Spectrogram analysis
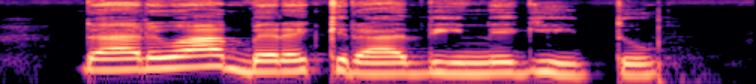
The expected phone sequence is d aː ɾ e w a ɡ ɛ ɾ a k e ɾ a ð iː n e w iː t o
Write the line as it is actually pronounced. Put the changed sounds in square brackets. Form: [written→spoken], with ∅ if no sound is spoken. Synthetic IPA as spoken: d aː ɾ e w a [ɡ→b] ɛ ɾ [a→ɛ] k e ɾ a ð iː n e [w→ɣ] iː t o

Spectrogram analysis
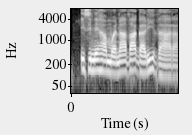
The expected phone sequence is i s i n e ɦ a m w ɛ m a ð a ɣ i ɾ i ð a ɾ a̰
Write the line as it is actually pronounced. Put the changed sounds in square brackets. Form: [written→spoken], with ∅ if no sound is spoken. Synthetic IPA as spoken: i s i n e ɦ a m w ɛ [m→n] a ð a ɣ [i→a] ɾ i ð a ɾ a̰

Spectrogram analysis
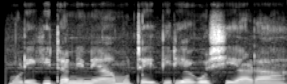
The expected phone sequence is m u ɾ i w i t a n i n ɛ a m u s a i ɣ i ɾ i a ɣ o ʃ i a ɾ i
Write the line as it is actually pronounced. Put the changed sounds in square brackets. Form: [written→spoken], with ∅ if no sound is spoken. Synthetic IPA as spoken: m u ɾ i [w→ɣ] i t a n i n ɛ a m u [s→t] a i [ɣ→ð] i ɾ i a ɣ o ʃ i a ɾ [i→a]

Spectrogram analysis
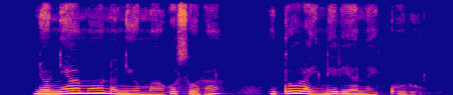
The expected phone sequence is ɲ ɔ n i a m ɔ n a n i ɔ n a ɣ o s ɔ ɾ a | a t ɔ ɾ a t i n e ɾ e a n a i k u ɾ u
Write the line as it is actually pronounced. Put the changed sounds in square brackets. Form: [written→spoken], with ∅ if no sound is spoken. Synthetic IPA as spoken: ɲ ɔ n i a m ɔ n a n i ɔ [n→m] a ɣ o s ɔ ɾ a | [a→i] t [ɔ→o] ɾ a [t→∅] i n e ɾ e a n a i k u ɾ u

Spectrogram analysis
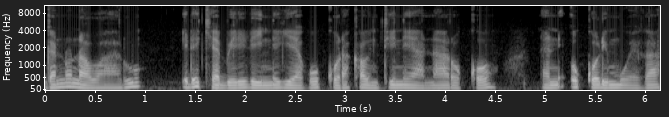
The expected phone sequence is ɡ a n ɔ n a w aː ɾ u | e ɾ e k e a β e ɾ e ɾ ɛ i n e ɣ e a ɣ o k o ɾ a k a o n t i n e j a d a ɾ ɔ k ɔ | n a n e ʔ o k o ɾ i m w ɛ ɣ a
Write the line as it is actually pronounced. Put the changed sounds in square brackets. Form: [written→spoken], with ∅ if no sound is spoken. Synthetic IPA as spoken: ɡ a n ɔ n a w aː ɾ u | e ɾ e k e a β e ɾ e ɾ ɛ i n e ɣ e a ɣ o k o ɾ a k a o n t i n e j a [d→n] a ɾ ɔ k ɔ | n a n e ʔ o k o ɾ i m w ɛ ɣ a

